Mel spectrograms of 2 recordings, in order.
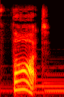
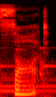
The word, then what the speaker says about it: thought: "It's thought, not sought.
